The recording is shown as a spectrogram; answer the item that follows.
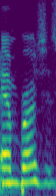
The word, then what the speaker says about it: Ambrosius: Ambrosius.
